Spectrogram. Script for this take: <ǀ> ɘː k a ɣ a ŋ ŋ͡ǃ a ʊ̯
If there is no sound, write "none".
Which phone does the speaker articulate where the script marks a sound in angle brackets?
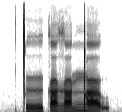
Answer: ǀ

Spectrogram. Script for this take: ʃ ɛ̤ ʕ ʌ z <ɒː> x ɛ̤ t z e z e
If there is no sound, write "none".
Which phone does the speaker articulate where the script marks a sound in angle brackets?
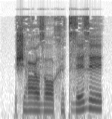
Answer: ɒː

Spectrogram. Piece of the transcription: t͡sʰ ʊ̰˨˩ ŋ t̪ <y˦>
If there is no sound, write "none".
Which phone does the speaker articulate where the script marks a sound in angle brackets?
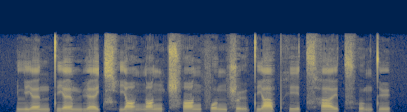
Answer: y˦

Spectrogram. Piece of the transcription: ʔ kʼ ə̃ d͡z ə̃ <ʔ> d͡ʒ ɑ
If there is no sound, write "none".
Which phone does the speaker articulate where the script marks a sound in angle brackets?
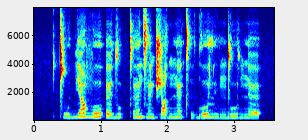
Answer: none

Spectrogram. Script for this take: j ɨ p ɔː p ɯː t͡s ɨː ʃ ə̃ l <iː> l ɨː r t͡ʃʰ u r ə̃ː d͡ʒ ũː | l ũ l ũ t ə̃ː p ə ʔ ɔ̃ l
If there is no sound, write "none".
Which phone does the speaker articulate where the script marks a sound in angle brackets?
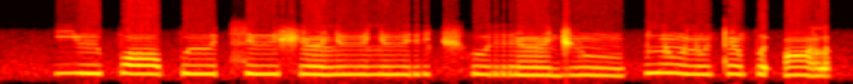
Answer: ɨː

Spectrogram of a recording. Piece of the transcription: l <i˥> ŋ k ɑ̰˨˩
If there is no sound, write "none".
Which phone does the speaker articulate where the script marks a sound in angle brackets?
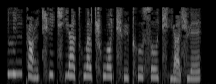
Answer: i˥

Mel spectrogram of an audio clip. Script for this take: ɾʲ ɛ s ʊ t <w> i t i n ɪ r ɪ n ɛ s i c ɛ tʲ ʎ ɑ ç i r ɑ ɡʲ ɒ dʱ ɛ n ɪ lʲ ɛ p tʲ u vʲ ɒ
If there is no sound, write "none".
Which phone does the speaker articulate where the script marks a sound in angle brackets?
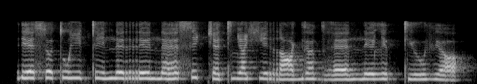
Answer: w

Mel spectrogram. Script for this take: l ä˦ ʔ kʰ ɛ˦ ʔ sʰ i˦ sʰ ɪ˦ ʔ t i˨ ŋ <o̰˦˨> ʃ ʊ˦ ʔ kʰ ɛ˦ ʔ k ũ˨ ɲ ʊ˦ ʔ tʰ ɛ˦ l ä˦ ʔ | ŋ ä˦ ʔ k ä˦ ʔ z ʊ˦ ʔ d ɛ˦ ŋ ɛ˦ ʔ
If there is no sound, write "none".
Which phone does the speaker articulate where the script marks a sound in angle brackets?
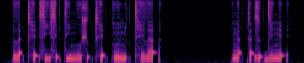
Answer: o˦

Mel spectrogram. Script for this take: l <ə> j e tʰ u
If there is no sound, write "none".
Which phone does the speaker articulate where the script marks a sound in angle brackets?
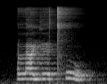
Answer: a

